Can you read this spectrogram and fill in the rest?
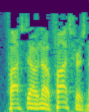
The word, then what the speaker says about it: Phosphorus: Microsoft said that over the course of 30 days between August and September, a quote-unquote threat group named Philosophus. Is that how you pronounce that, you think? Phosphorus, not Philosophus. Sound like Mr. Snopinopagus.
